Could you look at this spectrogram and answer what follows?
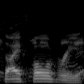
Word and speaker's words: Cy Fovri: Cy Fovri. Okay, that's how you pronounce it.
